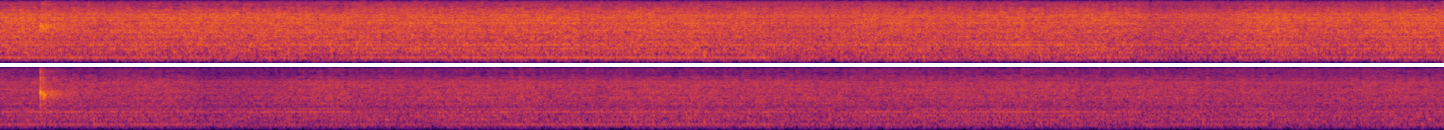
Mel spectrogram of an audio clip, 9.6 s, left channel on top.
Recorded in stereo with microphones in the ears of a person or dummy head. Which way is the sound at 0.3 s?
35° right (ahead or behind).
